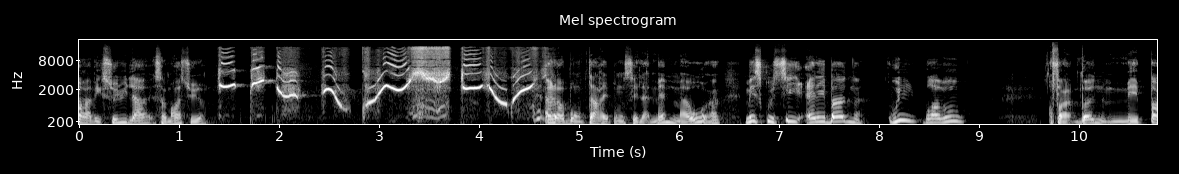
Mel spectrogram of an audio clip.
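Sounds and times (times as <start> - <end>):
speech: 0.0 - 1.7, 4.7 - 9.0, 9.7 - 10.7
shepherd's whistled language: 1.4 - 4.6.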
